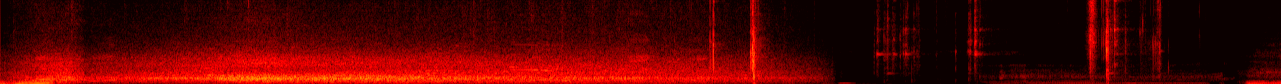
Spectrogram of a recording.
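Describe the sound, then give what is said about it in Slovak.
A bottle of Lindemans, a red Belgian Lambic beer, is opened with a sustained, loud fizzing hiss lasting several seconds, followed by a few sharp clicks and clinks with brief voice sounds in between. “Čože otváraš? No prosím pekne, ja som si otvoril. Lindemans.”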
